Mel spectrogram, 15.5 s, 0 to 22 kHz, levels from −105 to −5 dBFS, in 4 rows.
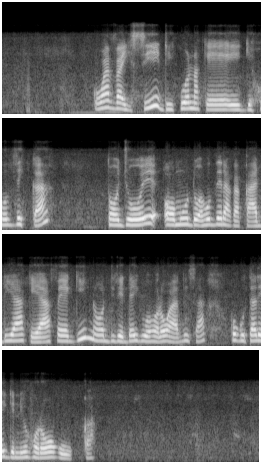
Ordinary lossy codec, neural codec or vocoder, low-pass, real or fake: Opus, 16 kbps; none; 7.2 kHz; real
